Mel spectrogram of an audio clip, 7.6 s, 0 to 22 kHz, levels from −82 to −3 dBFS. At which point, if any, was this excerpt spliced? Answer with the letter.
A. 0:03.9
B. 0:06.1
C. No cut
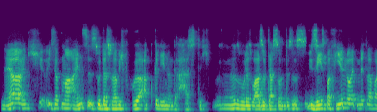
B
